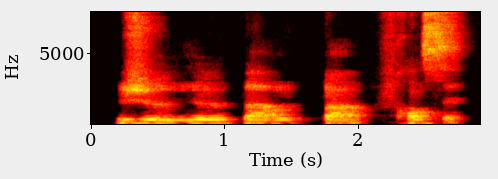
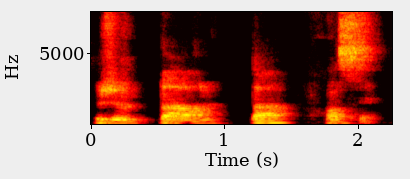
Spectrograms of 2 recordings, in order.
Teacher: when speaking French, you can actually drop that ne as well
